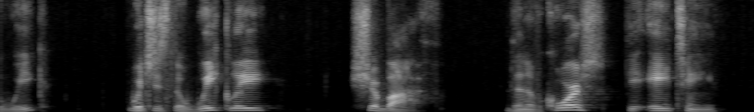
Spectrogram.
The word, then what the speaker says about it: Shabbat: It says Shabbat, not Sabbath, Shabbat. That is the actual pronunciation, Shabbat.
